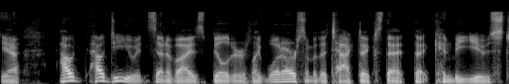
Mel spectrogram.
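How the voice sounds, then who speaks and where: Against a quiet background, a man talks at a fairly quick pace in a very deep, low pitch. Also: ordinary pitch variation. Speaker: podcast host. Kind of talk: podcast hosting with an ad read.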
